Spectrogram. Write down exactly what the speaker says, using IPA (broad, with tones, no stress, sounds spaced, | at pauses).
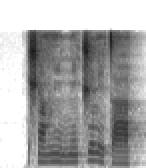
ʃ ã˦ v ĩ˦˨ n ĩ˧ t͡ʃ ɨ˦ l i˨ t a˨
